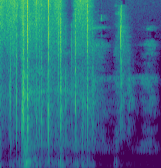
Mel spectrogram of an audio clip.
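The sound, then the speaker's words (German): Paper crackles as an envelope is torn open to announce an award winner, a dense burst of sharp rustling crackles lasting about a second, followed by a few softer, scattered crinkles. “Ich mach den Umschlag auf. Moment.”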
